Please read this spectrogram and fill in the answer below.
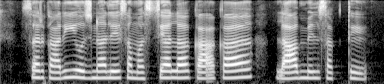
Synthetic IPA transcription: sɐɾkaːɾijoːd͡ʒnalesɐməsjalakaka | laːbʱmɪlsɐk̚t̪eː

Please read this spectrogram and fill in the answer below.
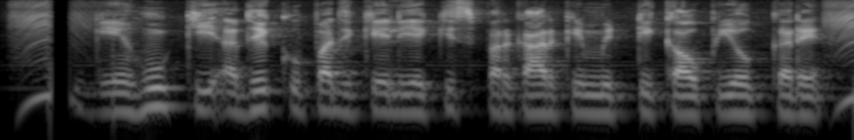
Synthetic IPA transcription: ɡẽːɦũkiʔɐd̪ʱɪkʊpəd͡ʒkeliekɪspɾɐkaːɾkimɪʈːikaʊpjoːɡ̚kɐɾẽː

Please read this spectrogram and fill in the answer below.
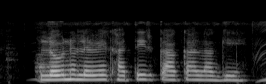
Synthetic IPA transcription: loːneleʋekʰaːt̪iɾkakaləɡe

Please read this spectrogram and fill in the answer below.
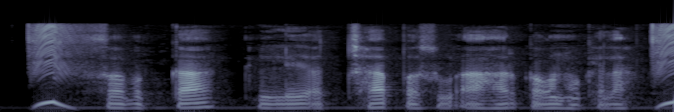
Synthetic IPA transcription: səbʱka | leə̰tːʃʰapəsṵʔa̰ːɦəɾkɔːnɦokʰeːla

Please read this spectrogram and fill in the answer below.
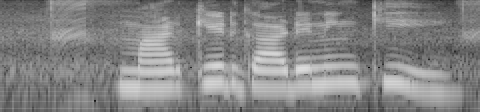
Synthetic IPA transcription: maɾkeʈɡaɾɖənĩŋɡki

